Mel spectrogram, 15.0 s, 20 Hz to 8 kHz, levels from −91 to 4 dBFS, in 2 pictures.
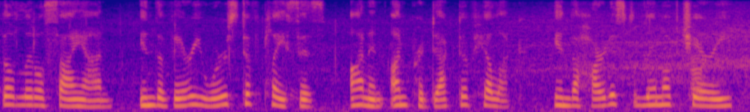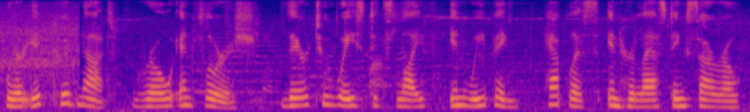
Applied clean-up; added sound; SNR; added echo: none; Bus; 19 dB; none.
